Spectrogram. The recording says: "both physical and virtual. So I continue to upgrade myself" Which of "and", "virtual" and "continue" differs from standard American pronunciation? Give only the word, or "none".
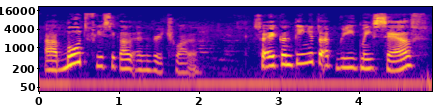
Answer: none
